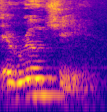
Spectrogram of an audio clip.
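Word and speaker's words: Ürümqi: Q is it Q Qi uh but it's pronounced aruni and um impressive flight and over impressive geography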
